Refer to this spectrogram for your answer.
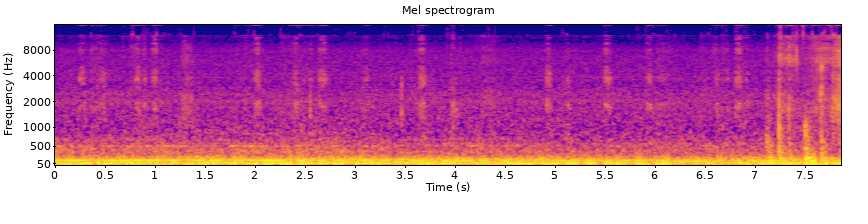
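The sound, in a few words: pen writing in a planner to mark editing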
